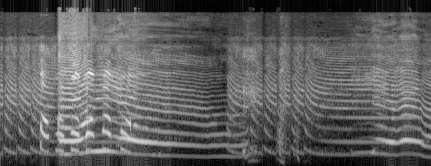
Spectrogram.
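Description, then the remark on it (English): A voice mimics a rap air horn, used as the 'Lamar Miller horn' for Houston Texans player Lamar Miller: loud, blaring sustained blasts that bend in pitch, with a brief break in the middle before a final blast, alone. “Another rap air horn noise?”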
